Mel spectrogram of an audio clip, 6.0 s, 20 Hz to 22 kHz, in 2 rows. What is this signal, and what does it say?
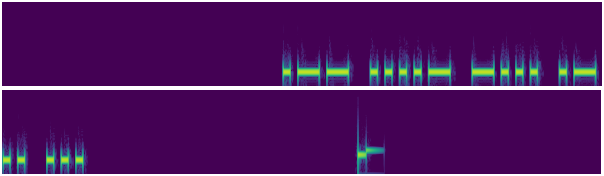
Morse code, heard as a keyed tone, about 32 wpm, 700 Hz. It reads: W4BLS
